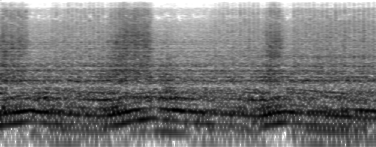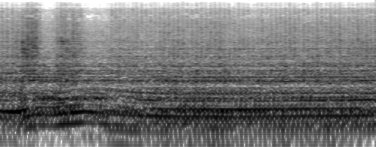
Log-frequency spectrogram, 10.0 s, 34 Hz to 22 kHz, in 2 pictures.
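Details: 1984 GMC truck, on a cold morning, fuel fed to the carburetor, 60 psi oil pressure: deep, steady V8 idle with a few mild throttle blips, no knocks or ticking, settling into a normal, even idle.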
